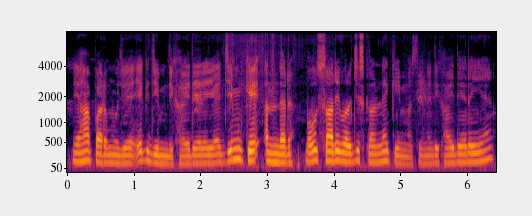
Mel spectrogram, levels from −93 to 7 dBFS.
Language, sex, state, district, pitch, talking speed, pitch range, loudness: Hindi, male, Uttar Pradesh, Saharanpur, 140 Hz, 205 wpm, 125-160 Hz, -20 LUFS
